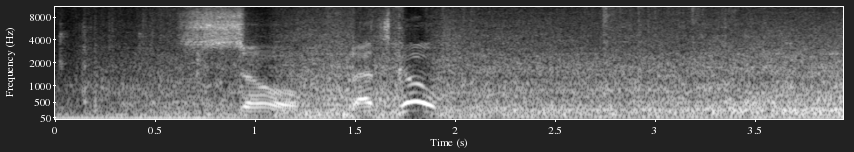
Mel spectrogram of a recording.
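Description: A truck door unlatches and swings open with a click.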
